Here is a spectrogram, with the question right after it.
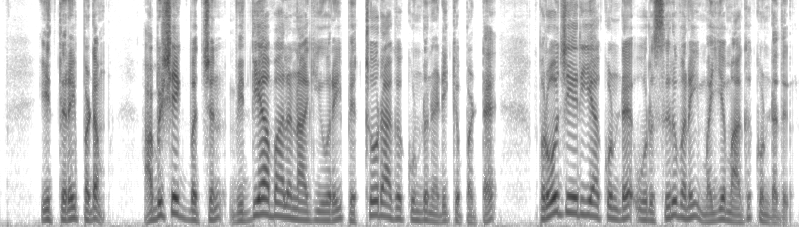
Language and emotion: Tamil, neutral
